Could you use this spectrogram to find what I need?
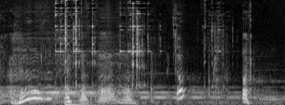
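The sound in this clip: Three small ice cubes clink into a glass, producing bright, sharp tinkling hits scattered across a few seconds, with people talking throughout.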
